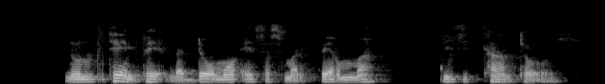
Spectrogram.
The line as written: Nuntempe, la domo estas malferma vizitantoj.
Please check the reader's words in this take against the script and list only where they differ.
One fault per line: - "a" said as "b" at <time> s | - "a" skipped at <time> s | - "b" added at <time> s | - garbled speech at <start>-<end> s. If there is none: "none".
none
